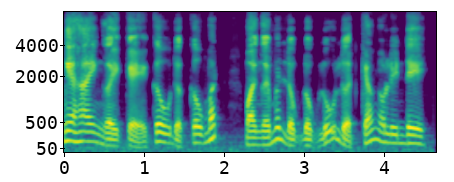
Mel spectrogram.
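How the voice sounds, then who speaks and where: A man's voice: medium pitch, very animated, quick pace, no room sound. A man narrating a ghost story with dramatic storytelling.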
